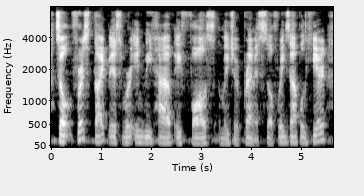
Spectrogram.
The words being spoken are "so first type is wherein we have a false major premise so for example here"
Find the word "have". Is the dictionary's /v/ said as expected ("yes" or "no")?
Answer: yes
